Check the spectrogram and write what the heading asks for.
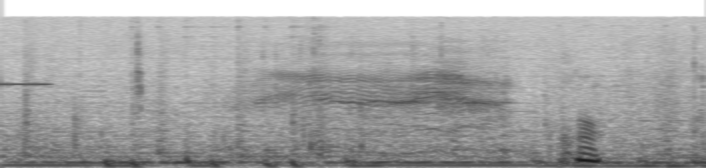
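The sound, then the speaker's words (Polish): A cat in a film lets out one long, high, wavering meow lasting over a second, over a low steady hum, followed by a short spoken exclamation. “inny kot.”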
